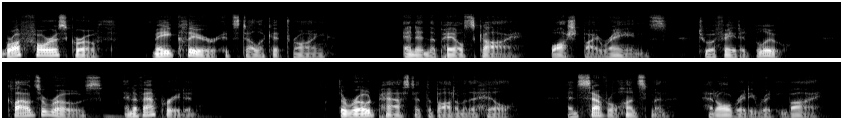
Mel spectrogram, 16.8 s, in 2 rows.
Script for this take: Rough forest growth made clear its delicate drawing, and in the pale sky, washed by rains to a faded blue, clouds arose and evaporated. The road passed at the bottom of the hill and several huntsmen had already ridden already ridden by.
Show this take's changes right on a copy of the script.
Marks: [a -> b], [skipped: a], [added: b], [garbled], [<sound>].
Rough forest growth made clear its delicate drawing, [dropout] and in the pale sky, washed by rains to a faded blue, clouds arose and evaporated. The road passed at the bottom of the hill and several huntsmen had already ridden [skipped: already ridden] by.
